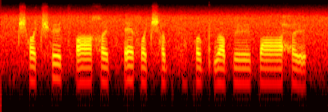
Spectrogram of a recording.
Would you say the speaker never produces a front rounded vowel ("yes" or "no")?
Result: no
